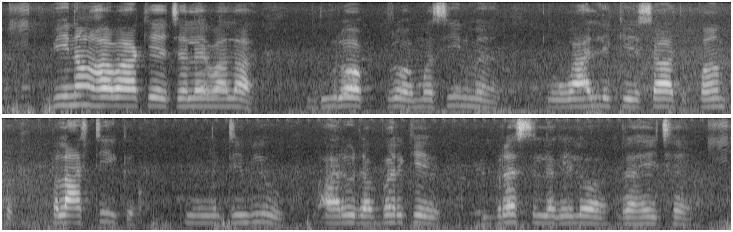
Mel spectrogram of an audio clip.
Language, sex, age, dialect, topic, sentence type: Maithili, male, 60-100, Angika, agriculture, statement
